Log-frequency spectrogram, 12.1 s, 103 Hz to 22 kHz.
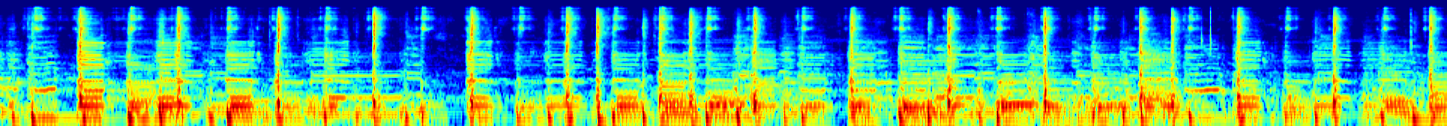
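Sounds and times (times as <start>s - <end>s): bass: 0.0s - 12.0s
cajon beat: 0.0s - 12.0s
electric guitar: 0.0s - 12.0s
strummed acoustic guitars: 0.0s - 12.0s.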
